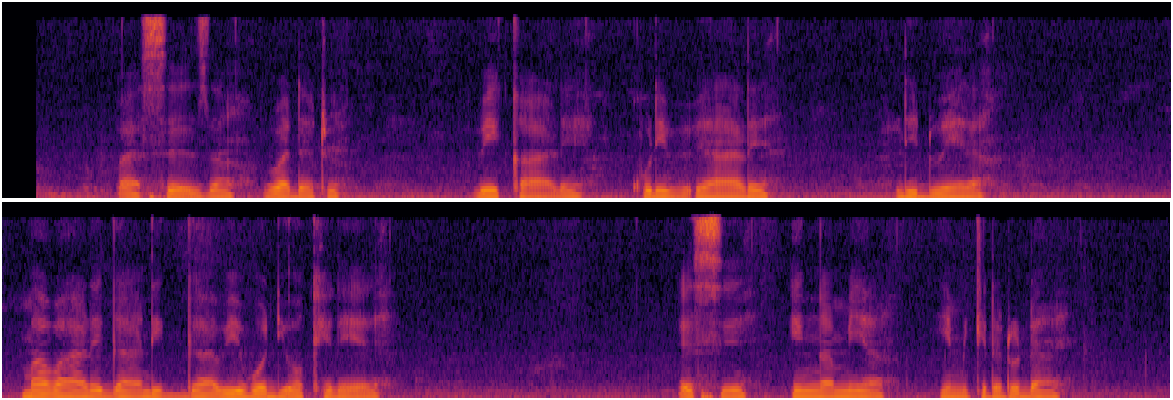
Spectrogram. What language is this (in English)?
Masaaba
